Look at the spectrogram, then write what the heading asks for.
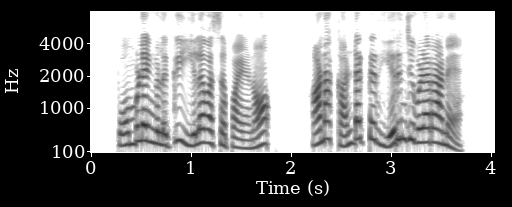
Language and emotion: Tamil, angry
